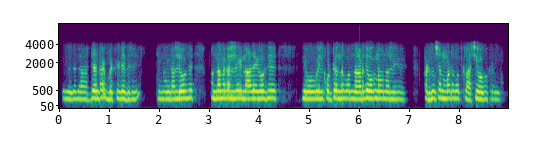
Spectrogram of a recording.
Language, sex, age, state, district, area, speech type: Kannada, male, 30-45, Karnataka, Bidar, rural, conversation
